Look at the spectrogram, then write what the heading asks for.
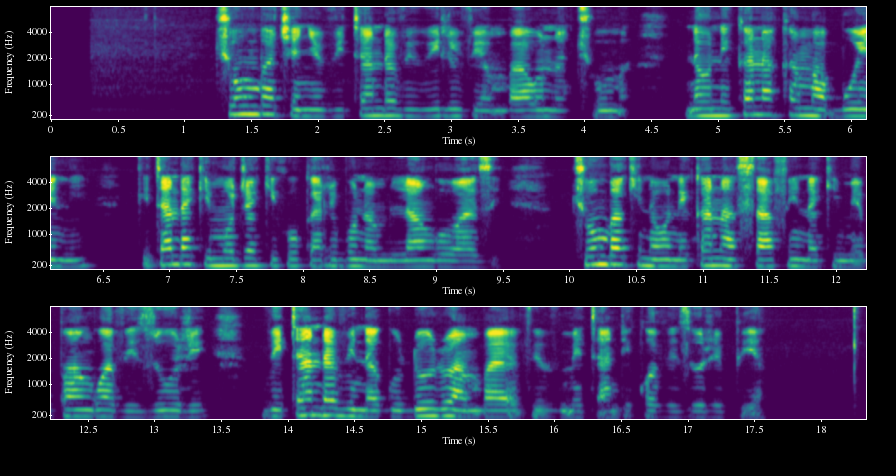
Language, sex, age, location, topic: Swahili, female, 18-24, Nairobi, education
